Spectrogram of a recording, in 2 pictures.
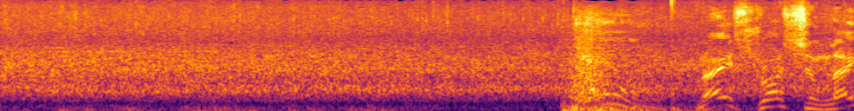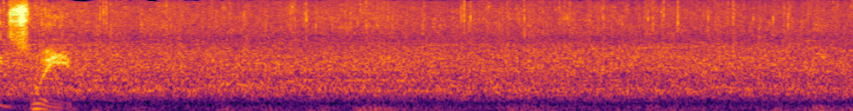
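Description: A large arena crowd cheers steadily.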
